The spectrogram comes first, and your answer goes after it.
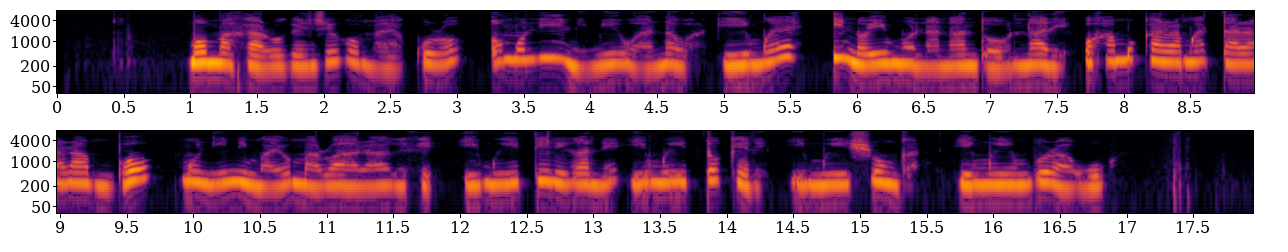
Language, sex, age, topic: Oshiwambo, female, 18-24, finance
